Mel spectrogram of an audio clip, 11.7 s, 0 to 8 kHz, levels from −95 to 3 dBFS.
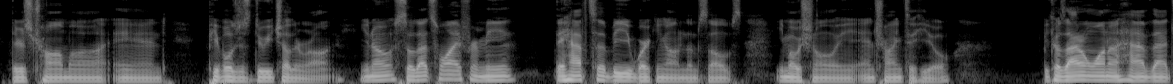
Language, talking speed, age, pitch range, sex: English, 180 wpm, 20-39, 80-95 Hz, male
